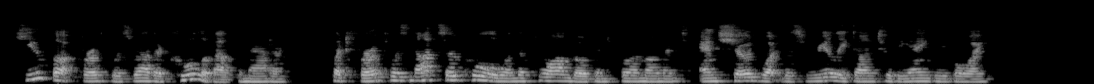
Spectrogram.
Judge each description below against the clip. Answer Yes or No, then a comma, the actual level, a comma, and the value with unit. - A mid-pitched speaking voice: Yes, medium, 145 Hz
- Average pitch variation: Yes, average, 3.8 semitones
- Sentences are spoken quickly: No, average, 175 wpm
